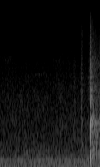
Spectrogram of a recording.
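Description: A quiet stretch of low court ambience, then near the end a single sharp crack of a tennis racquet striking the ball on a serve.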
